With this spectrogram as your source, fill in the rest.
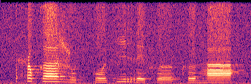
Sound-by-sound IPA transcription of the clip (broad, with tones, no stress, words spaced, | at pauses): ħo˥kɐː˦ ɮu˨tko˨y̯ pi˦re˩fɵː˩kʰɵ˨ ɦa˨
